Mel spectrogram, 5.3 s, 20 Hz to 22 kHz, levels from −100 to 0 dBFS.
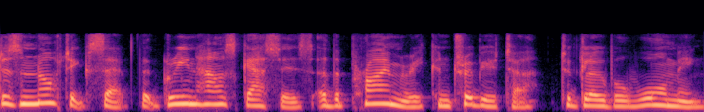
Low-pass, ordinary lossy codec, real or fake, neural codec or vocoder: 7.2 kHz; MP3, 64 kbps; real; none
